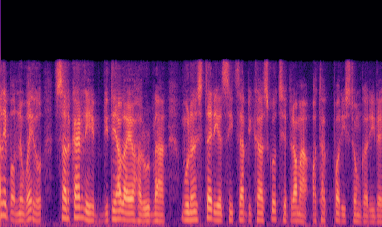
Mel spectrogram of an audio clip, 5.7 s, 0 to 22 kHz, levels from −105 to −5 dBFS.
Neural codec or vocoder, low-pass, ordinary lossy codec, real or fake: codec, 16 kHz in and 24 kHz out, 0.6 kbps, FocalCodec, streaming, 4096 codes; 7.2 kHz; none; fake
